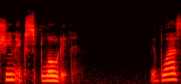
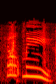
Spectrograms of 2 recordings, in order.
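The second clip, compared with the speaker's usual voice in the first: high call for help; 7 semitones higher than usual. A narrator's reading. Cornered professor calling May for help, pleading call. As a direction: plead up the hill. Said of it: "he called".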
